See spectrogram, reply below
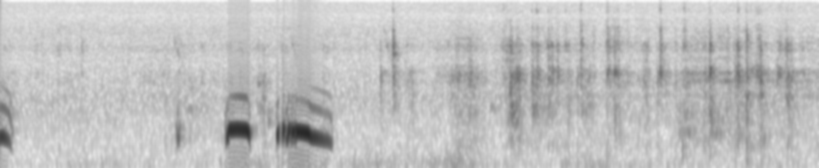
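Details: Spotted dove decoy luring wild doves gives a single phrase of short and long falling coos early on, followed by faint chirping and rustling background sounds.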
